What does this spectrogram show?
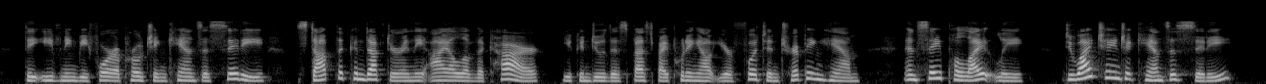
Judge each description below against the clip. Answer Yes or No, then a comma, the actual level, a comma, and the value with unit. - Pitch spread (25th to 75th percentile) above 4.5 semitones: Yes, average, 5.2 semitones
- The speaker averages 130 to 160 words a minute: No, average, 175 wpm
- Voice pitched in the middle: Yes, medium, 180 Hz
